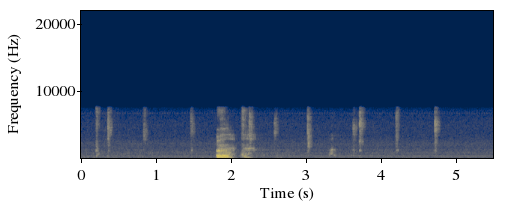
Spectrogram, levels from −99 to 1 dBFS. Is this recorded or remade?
recorded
